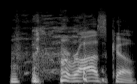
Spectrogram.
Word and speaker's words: Morozko: Morasco.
